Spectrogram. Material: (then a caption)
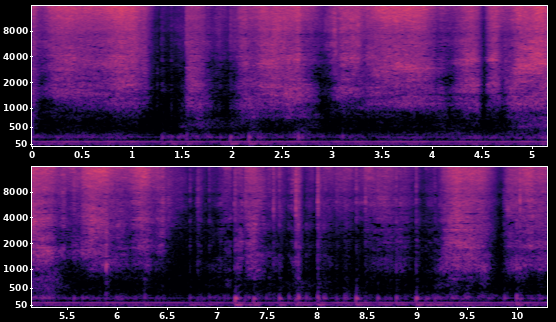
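Paper. Fingertips of both hands rub and tap the cover of a closed glossy paper furniture catalog, a thin, solid stack of pages lying on a table. A soft, bright rubbing hiss comes in slow sweeps with brief pauses, over a steady low hum. Light, short taps stand out in the second half.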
